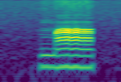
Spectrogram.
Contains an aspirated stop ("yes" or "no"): no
